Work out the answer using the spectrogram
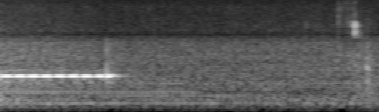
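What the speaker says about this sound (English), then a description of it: "press the enter key on my keyboard and begin dialing." Softphone dialing tones: a rapid series of about eight short, even beeps at a steady rhythm, followed by quiet hiss and a couple of faint blips.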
